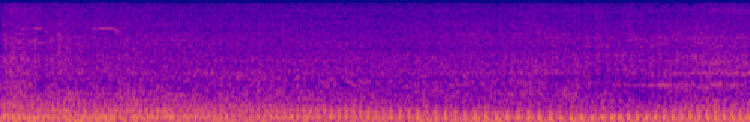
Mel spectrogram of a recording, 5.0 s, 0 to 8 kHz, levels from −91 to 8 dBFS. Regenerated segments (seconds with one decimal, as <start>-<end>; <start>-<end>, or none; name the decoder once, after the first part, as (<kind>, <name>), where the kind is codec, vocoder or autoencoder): none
